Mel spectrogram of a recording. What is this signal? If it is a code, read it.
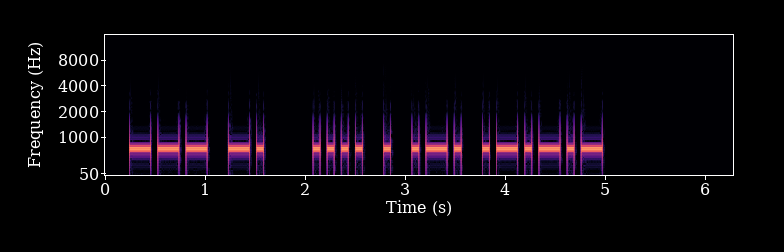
Morse code, heard as a keyed tone, about 17 wpm, 700 Hz. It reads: ON HER.
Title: Sentences from Top 1200 Words 17wpm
